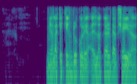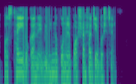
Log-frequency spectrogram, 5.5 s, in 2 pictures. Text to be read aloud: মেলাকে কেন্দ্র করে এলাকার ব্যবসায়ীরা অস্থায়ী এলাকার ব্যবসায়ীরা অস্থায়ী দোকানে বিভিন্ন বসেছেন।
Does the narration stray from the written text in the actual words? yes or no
yes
